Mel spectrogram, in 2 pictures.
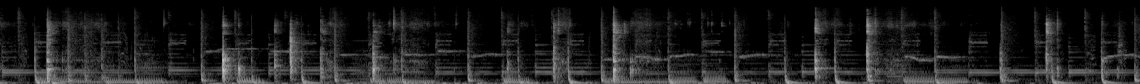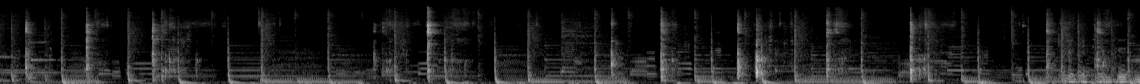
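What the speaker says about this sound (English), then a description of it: "Then I'm going to mix that up." Tofu marinade with salt being mixed in a bowl: irregular clinks and scraping knocks of a utensil against the dish, fairly close, with sharp tonal rings between strokes.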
